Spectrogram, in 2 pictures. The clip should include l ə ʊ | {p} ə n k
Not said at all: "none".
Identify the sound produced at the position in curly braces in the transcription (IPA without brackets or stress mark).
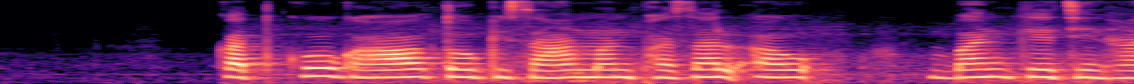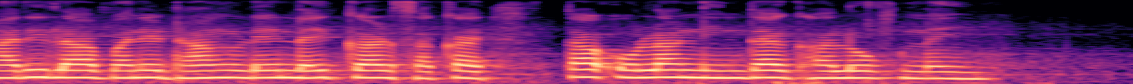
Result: b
